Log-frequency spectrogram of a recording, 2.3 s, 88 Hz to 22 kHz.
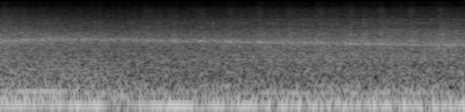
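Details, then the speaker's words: V8 on the Adventure Bus idling roughly with an uneven choo-choo chuffing beat: cylinder 7 dead and misfiring from a stuck-open valve; fuel pressure 60 psi and injectors tested good. "And do you hear how it sounds like a choo-choo train? Yeah, that's because cylinder 7, it's not doing anything. It's misfiring."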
